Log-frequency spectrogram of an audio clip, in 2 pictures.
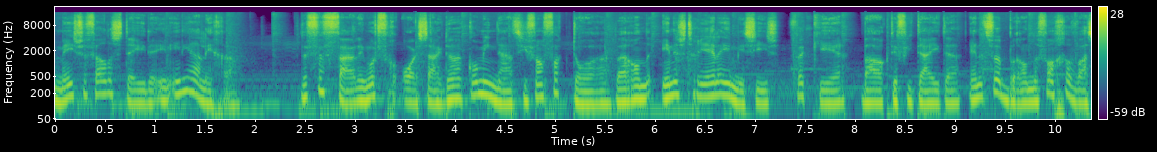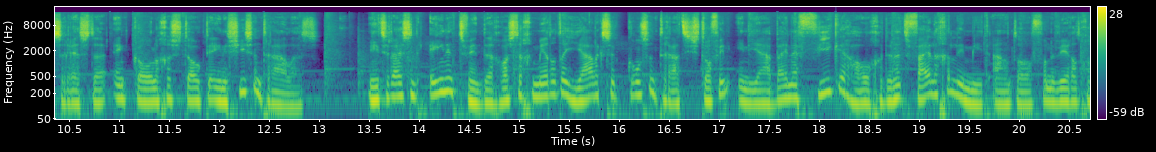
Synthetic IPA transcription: mejstfəɹfɛlˠdəstejdənʔɪ̰nʔɪ̰ndialɪxa̰ːm | d̥əvəɹfœɥlɪŋʋɔɹtfərʊːɹzaːk̚dʊːɹdəkɔmbinaːtsivɑnfak̚tʊːrəʋaːrɔndəɪndystrieːləemɪsisfəɹkʰɪːrbawak̚tivitɛjtəɛnɦətfəɹbrɑndəvɑnχəʋɑsrɛstəʔɛnkʰowləχəstowk̚təejnɛɹʒ̥isɛntraːlˠɪs | ɪntʰʋedœɥzəntejnəntʋɪntəχʋɑzdəχəmɪdəl̩ˠdəjaːrləksəkɔnsəntraːtsi̥stɔfɪnɪndijabɛjnaːfiːɹkɪːrɦowχəɹdɔnɦətfɛjləχəlimitʰaːntɑlˠvɑndəʋɪːrəlˠtχə

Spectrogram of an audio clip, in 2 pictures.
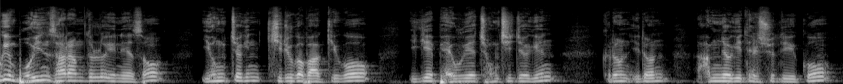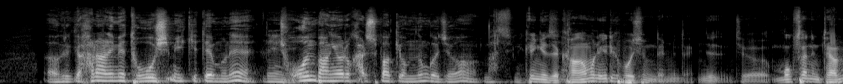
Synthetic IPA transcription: ɡimoins̬ʰaɾamdɯɭːoine̞sʰʌ | jʌŋt͡ɕ͈ʌɡinkiɾjuɡapak͈iɡo | iɡe̞pe̞ue̞t͡ɕʌŋt͡ɕʰid͡ʑʌɡin | kɯɾʌnḭɾʌn | a̰mɲʌɡidwe̞ɭs͈udoik̚k͈o | kɯɾikʰehanaɲime̞touɕʰimiːk͈it͈e̞mune̞t͡ɕoɯnbaŋɦjaŋɾɯɭkaɭs͈ubak͈eʌmnɯnɡʌd͡ʑokɯɲikaiɲd͡ʑekaŋɦamɯniɾʌkʰepoɕʰiməndwe̞̰mɲida̰ind͡ʑḛt͡ɕʌ̰mok̚s͈aɲimtewam

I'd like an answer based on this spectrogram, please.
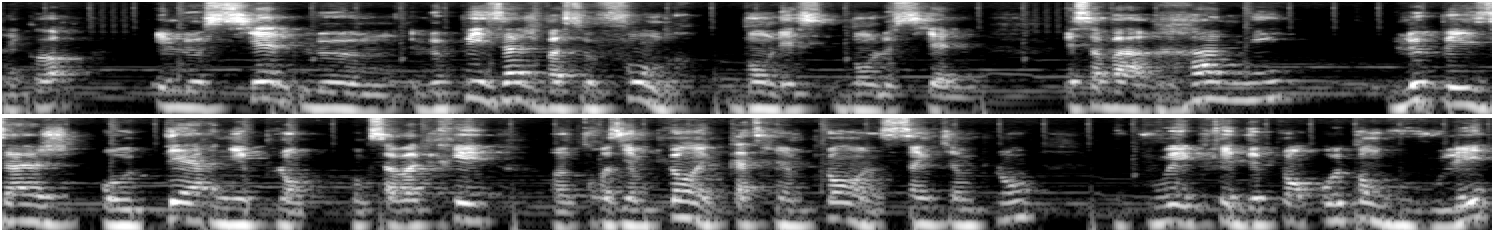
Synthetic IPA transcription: d̪akɔʁ | eləsjɛlːələpeizaʒvasəfɔ̃d̪ʁəd̪ɑ̃led̪ɑ̃ləsjɛlesavaʁamne | ləpeizaʒod̪ɛʁnjeplɑ̃d̪ɔ̃ksavakχeeɛ̃t̪χwazjɛmplɑ̃ɛ̃kat̪χijɛmplɑ̃ɛ̃sɛ̃k̬ʲjɛmplɑ̃ | vupuvekχed̪eplɑ̃ʔot̪ɑ̃kəvuvule

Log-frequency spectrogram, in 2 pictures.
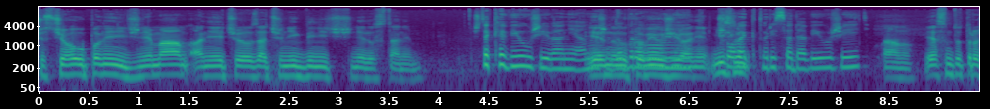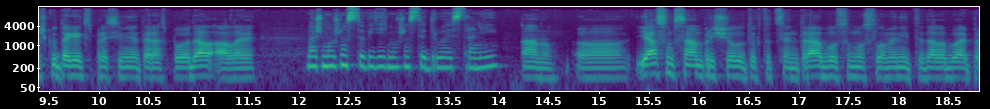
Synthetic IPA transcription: t͡ʃɔst͡ʃɔɦɔuːpl̩ɲɛɲid͡ʒɲɛmaːmʔa̰ɲɪɛt͡ʃɔzat͡ʃɔɲiɡ̚d̪iɲit͡ʃɲɛd̪ɔst̪aɲɛm | ʒɛt̪akɛːʋiuʒiːʋaɲɪɛanjɛd̪nɔd̪uɾxɔʋiuʒiːʋaɲɪɛmt͡ʃislɔʋɛkːt̪ɔɾiːsad̪aːʋiuʒic | anɔjasɔmt̪ɔt̪ɾɔʃkut̪aɡɛkspɾɛsiːʊɲɛt̪ɛɾaspɔʋɛd̪ala̰lɛ | maːʒmɔʒnɔsct̪ɔʋiɟɪɛɟmɔʒnɔst̪ɛjd̪ɾuɦɛjst̪ɾani | aːnɔ | jasɔmsaːmpɾiʃɪɛlˠd̪ɔt̪ɔxt̪ɔt͡sɛnt̪ɾabɔlsɔmɔslɔʋɛniːt̪ɛd̪alɛbɔajp

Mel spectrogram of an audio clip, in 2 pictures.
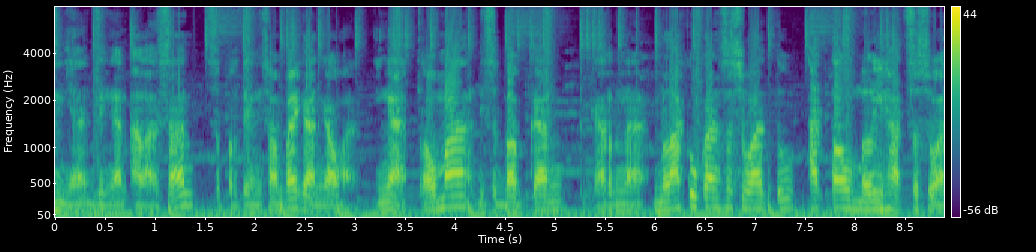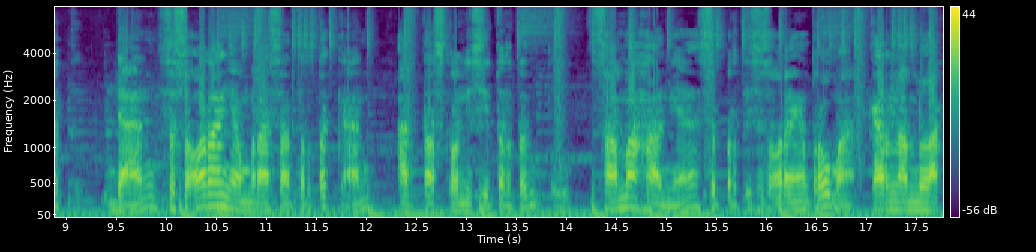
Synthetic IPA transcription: ɲadəŋana̰la̰sansəpərt̪ijaŋdisampajkankawa̰niŋat̪ːɾomadisəbap̚kan | ka̰ɾəna̰məlakukans̬əsuat̪uat̪awməliɦat̪̚səsuat̪u | dansəsəoɾaŋjaŋməɾasat̪ərt̪əka̰nat̪askondisit̪ərt̪ənt̪ṵ | samaɦalɲasəpərt̪isəsəoɾaŋjaŋt̪ɾoma̰kaɾənaməla

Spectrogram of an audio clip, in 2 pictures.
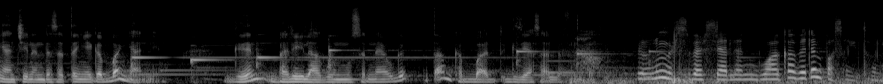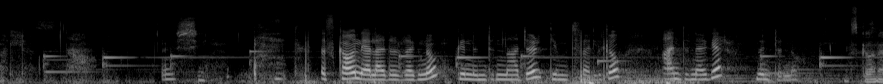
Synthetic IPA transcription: ɲant͡ʃɪnɨnd̪əs̬ət̪ʼːəɲːjɛɡəbːaɲːa̰ɲːɛ̰w | ɡɨnbəle̞laɡo̞nusɨnːajawɡɨnb̥ət̪ʼamkʰəbːad̪ɡize̞jasa̰lːɨfɨnbːət̪ʰbihonɨmːɨɾsɨβəɾsjalːənnwaɡabəd̪əmpʼasajːt̪ho̞nal | ɨʃi | ʔɨskahunjalad̪ərːəɡnəwɡ̥ɨnɨnd̪ɨnːad̪ərɡjɛmːɨt̪fəlːɨɡəwʔand̪nəɡəɾ | mɨnd̪ɨnːəwɨskahun

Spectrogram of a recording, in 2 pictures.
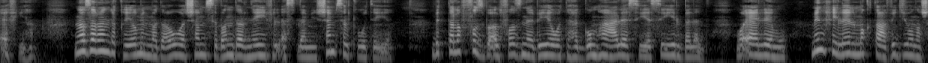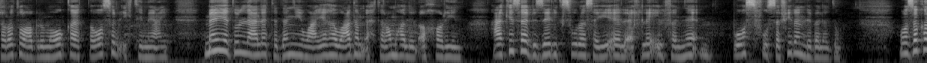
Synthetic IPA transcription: ʔæfḭːɦænɑzˤɑɾˤɑnlɪqɨjæːmɪlmæd̪ʕuːwaʃæmsbɑnd̪ɑɾˤnæjfilʔæslæːmiʃːæmsælkʊwɪt̪ɪjːæ̰ | bɪt̪ːælæfːozˤbɪʔɑlfɑːzˤnæːbɪjːæwɪt̪æɦæɡːʊmɦæʕalæːsɪjæːsɪjːælbælæd̪wɪʔɪʕlæːmʊ | mɪnxɪlæːlmɑqt̪ˤɑʕviːd̪junɑʃɑɾˤɑt̪oʕabɾmæwæːqeʕæt̪ːɑwɑːsˤollʔɪɡt̪ɪmaːʕimæːjæd̪ʊlːʕalæːt̪æd̪ænːiwaʕjɪɦæwɪʕad̪æmʔɪħt̪ɪɾˤɑːmɦɑlɪlʔæːxɑɾiːn | ʕaːkɪsæbɪzæːlɪksˤuːɾˤɑsæjːɪʔælɪ̰ʔæxlæːʔɪlfænːæːʔ | bɪwɑsˤfusæfiːɾænlɪbælæd̪ʊ | wɪzɑkɑˤ

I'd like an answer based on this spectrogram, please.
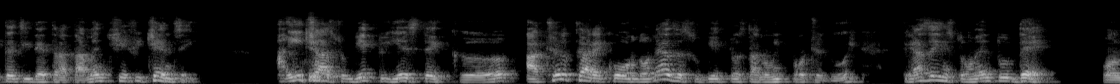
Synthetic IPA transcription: t̪ət̪sijd̪e̞t̪ɾat̪ame̞nt̪ʃie̞fit͡ʃie̞nt̪se̞̰j | ait͡ʃʲasubje̞k̚t̪ulje̞st̪e̞kʰəat͡ʃe̞lkaɾe̞ko̞ːrd̪o̞neazəsubje̞k̚t̪uəst̪anumit̪ʲpɾo̞t͡ʃe̞d̪urʲ | kɾe̞azəinst̪ɾume̞nt̪ud̪e̞ | ko̞n

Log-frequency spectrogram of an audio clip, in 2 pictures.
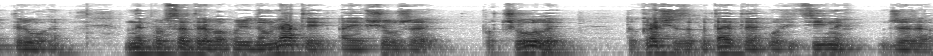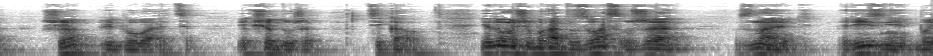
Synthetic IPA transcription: t̪ɾɪʋɔɦɪ | nɛpɾɔwsɛt̪ɾɛbɐpɔʋʲid̪ɔmlʲat̪ɪɐjɐkʃt͡ʃɔwʒɛ | pɔt͡ʃulˠɪ | t̪ɔkɾɑʃt͡ʃɛzɐpɪt̪ɑjt̪ɛɔfʲit͡sʲijnɪxd͡ʒeɾɛ̰lˠ | ʃt͡ʃɔʋʲid̪bʊʋɑ̰jḛt͡sʲːɐ̥ | jɐkʃt͡ʃɔd̪uʒɛ | t͡sʲikɑʋɔ̰jad̪umɐjʊʃt͡ʃɔbɐɦɑt̪ɔzʋɑswʒɛ | znɑjʊtʲ | ɾʲizʲnʲibɔ

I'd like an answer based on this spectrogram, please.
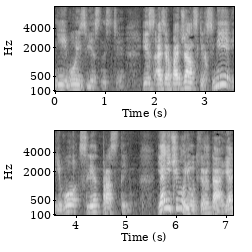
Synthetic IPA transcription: nʲɪjɪvo̞ɪzvʲe̞snəsʲtʲɪ̰ | ɪzɐzʲɪrbɐjʐanskʲɪxsmʲijɪvo̞sʲlʲe̞t̪̚pɾɐst̪ɨm | janʲɪt͡ɕɪvo̞nʲɪʊt̪vʲɪrʐd̪ajʊja

